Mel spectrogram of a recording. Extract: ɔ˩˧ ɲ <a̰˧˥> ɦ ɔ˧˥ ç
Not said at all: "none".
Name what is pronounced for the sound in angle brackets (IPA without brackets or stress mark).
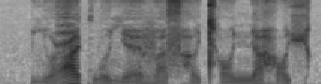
a˧˥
